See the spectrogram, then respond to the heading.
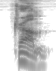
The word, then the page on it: drum: Australian English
